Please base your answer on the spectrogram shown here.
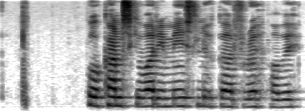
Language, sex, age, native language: Icelandic, male, 11, Icelandic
